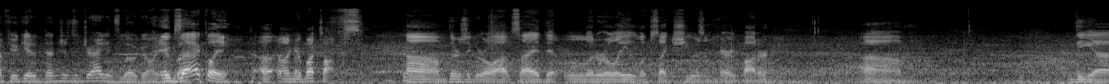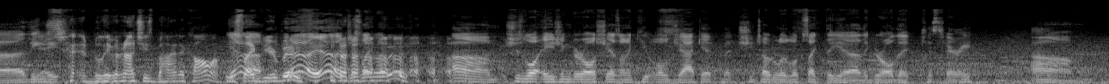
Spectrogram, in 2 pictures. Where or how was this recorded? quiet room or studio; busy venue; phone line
busy venue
